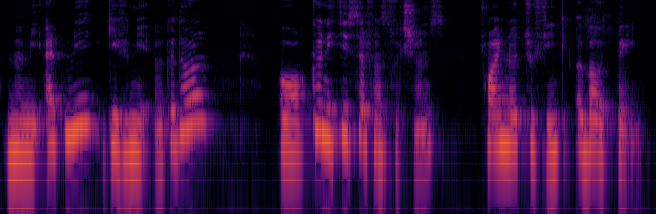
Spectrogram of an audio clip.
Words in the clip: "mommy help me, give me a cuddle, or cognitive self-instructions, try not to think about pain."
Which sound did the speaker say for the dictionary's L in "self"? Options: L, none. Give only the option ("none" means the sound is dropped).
L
